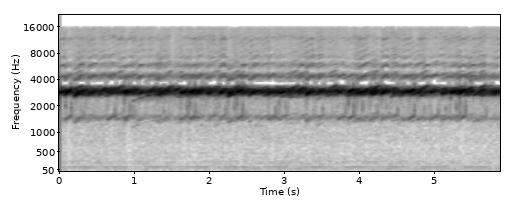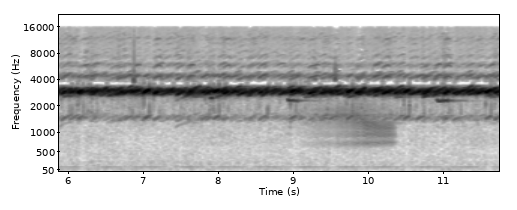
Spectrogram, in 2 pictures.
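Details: Spring peepers calling en masse from a frog pond at night early in the year, a constant high-pitched ringing of overlapping peeps, with a short lower rasping trill appearing near the end.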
